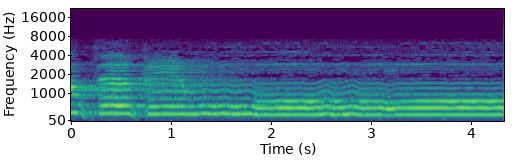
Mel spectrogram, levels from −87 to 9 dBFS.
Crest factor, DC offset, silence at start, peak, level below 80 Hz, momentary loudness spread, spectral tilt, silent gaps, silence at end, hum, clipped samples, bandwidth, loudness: 12 dB; under 0.1%; 0 s; 0 dBFS; -64 dBFS; 4 LU; -7 dB/octave; none; 0 s; none; under 0.1%; 6.4 kHz; -13 LUFS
